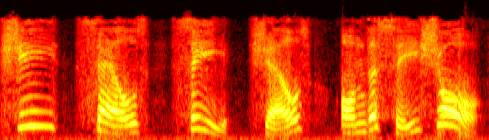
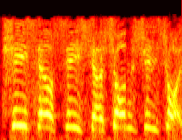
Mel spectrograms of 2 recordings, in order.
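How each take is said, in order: First: It is said at a normal speed. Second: It is said really fast.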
